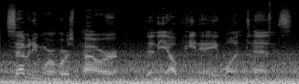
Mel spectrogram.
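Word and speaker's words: Alpina: if I think a-l-p-i-n-a the German BMW tuner is Alpena and I think the French Alpine a-l-p-i-n-e I mean I'm if I'm wrong I'm wrong but I'm I'm pretty sure it's Alpine a pronunciation check yeah I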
